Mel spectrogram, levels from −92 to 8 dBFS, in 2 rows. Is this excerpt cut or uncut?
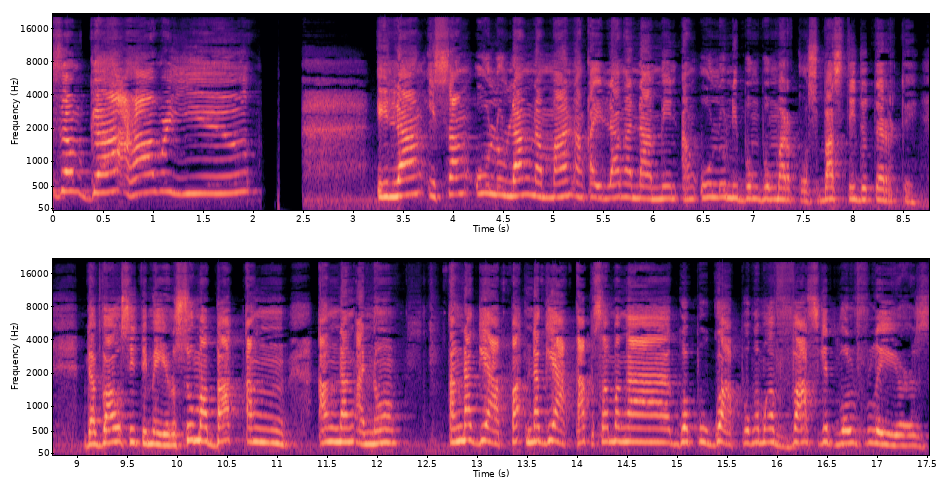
uncut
